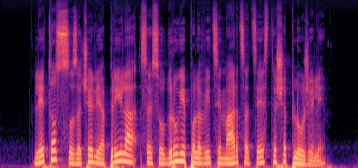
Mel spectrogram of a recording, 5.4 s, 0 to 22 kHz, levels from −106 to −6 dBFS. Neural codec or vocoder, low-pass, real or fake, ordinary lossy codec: none; none; real; none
